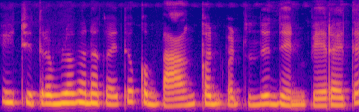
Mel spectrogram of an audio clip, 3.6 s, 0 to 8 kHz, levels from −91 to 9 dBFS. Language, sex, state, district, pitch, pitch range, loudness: Telugu, female, Andhra Pradesh, Guntur, 225 Hz, 205-250 Hz, -15 LUFS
